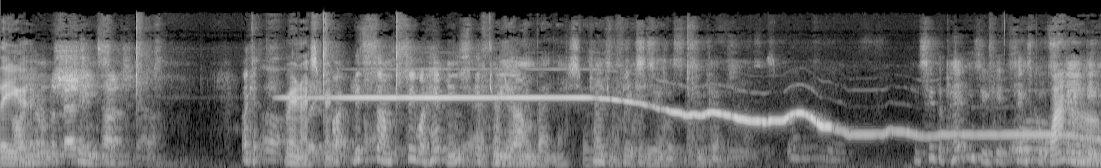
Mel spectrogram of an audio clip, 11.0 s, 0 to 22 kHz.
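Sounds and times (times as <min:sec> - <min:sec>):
electronic tone gliding in pitch: 0:02.6 - 0:11.0.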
